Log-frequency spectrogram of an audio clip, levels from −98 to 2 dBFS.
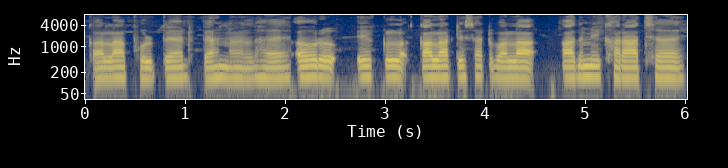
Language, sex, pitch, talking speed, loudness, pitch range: Bhojpuri, male, 135 Hz, 130 wpm, -20 LUFS, 135-140 Hz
